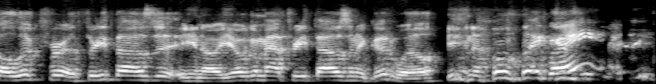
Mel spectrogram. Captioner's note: laughs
